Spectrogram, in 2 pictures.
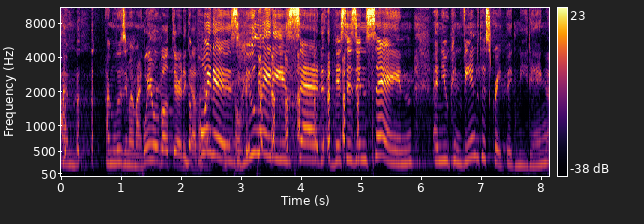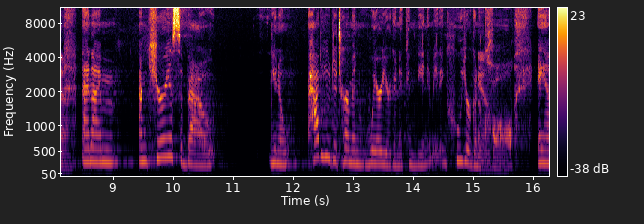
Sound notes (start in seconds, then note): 0.0 laughter; 2.8 laughs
